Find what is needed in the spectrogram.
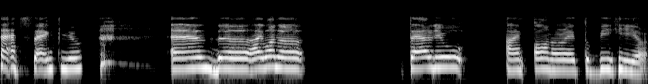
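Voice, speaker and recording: Speaking with a Romanian accent, the voice moves at a very slow pace with long, frequent pauses, very even loudness, and monotone, flat intonation. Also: woman, high pitch for a woman, dry, close sound with no echo. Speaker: musician. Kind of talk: interview. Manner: halting.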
